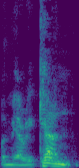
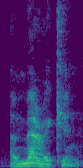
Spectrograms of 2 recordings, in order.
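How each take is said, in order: First: The stress is on the first syllable. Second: The stress is on the second syllable. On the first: The speaker calls it wrong. "vous avez accentué en fait la mauvaise syllabe" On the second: The speaker calls it right. "l'accentuation sur la deuxième syllabe"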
